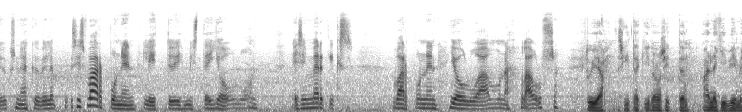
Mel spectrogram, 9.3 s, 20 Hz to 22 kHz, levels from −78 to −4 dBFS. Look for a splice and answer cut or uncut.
cut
